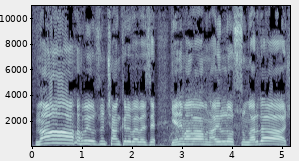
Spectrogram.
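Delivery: put-on slipping into a broad Çankırı accent on the phone; high, slow Çankırı drawl of a country greeting; phoning the new prime minister in a Çankırı accent. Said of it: "senin de şiven kaydı".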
